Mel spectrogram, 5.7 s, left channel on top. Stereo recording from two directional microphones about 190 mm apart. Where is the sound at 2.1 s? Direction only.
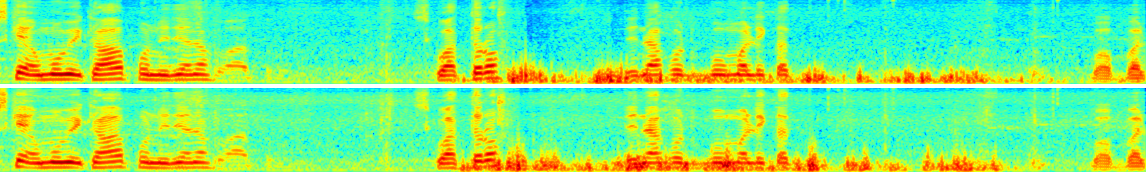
15° left (ahead or behind).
